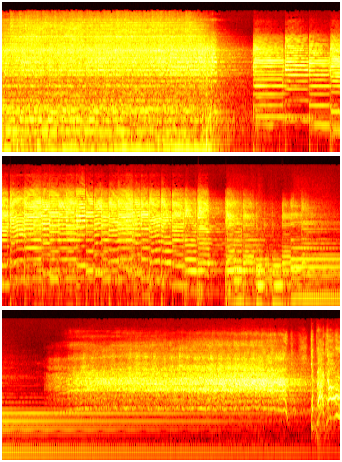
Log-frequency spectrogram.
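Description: Heavy blues-rock band recording with distorted electric guitar. A full chord rings for about four seconds, then comes a fast run of single guitar notes, then long held low notes under a swelling high wash that builds into the next loud section.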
